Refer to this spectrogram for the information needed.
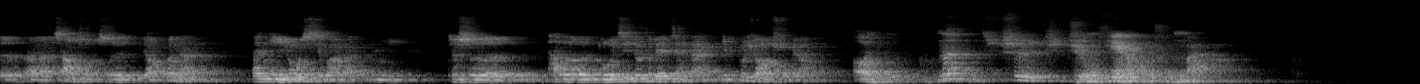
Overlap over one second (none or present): none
